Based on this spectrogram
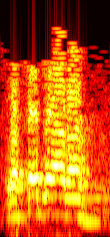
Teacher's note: إذا يستثنى من مد العوض هاء التأنيث المنونة المنصوبة، فإن تنوينها يحذف ويوقف عليها من غير تعويض، يوقف عليها على هاء ساكنة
